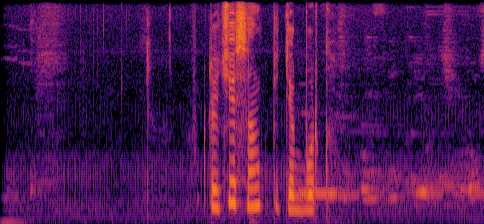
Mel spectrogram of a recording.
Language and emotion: Russian, neutral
